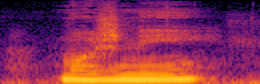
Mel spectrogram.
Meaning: 1. possible 2. conceivable
- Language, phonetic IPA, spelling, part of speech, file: Czech, [ˈmoʒniː], možný, adjective, Cs-možný.ogg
